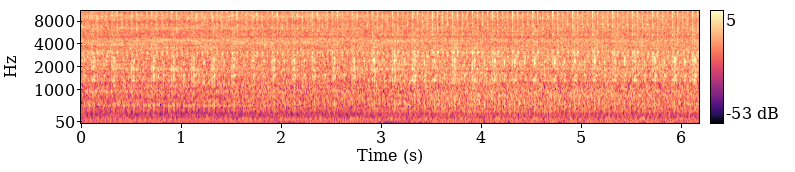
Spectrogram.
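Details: Honda CR-V at idle: fast, even ticking of about two to three per second over the engine; engine tick with a clacking quality, cause unknown.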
